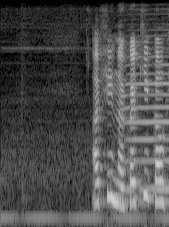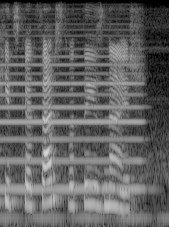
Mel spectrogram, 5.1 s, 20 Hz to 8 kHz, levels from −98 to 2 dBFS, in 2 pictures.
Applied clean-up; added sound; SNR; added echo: none; Bowed string instrument; 6 dB; none.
